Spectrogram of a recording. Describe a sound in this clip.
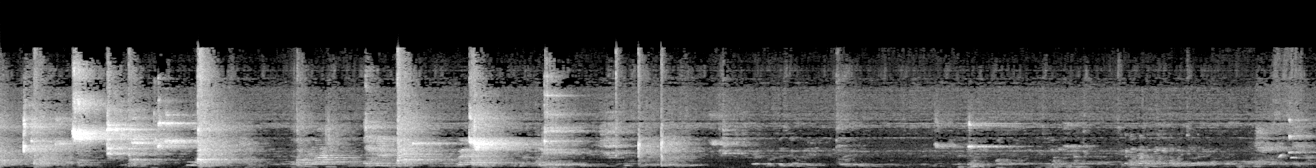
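Spectators chatter nearby.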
